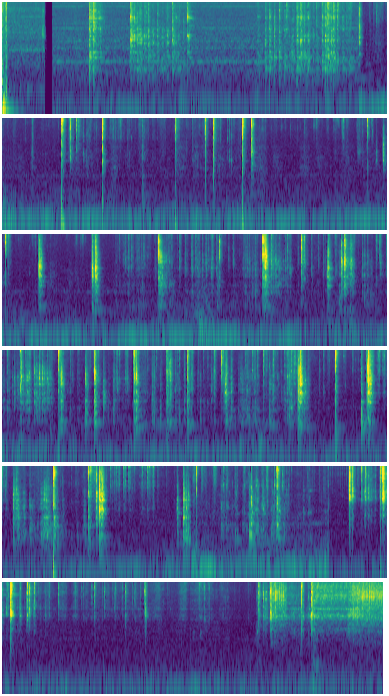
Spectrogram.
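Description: Scattered clicks, taps and clinks of small metal parts and tools being handled on a workbench while an angle grinder is taken apart and fitted. A short stretch of steady hiss comes near the end.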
